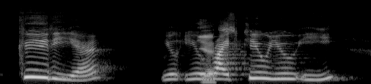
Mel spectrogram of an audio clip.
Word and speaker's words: queria: But if you say QUE, for example, like queria, you write QUE. You don't pronounce the U, right? It's queria. You don't pronounce the U.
